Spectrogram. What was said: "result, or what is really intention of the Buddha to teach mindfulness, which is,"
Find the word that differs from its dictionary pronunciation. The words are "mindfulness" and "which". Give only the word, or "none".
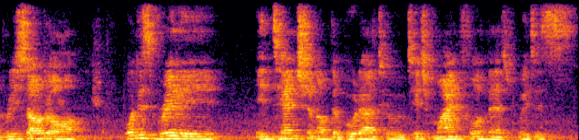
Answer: none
